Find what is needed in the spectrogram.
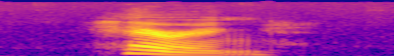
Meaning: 1. A type of small, oily fish of the genus Clupea, often used as food 2. Fish in the family Clupeidae
- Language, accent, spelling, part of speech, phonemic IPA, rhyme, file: English, US, herring, noun, /ˈhɛɹɪŋ/, -ɛɹɪŋ, En-us-herring.ogg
